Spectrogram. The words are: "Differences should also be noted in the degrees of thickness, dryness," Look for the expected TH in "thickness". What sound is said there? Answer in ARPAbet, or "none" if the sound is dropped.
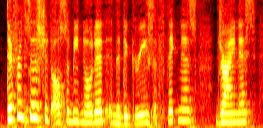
TH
